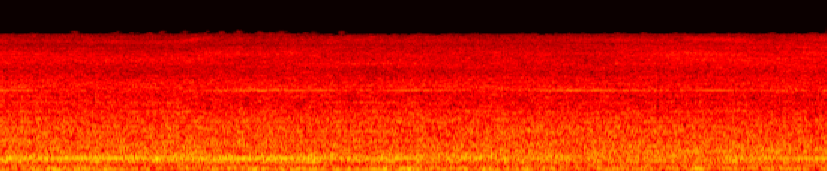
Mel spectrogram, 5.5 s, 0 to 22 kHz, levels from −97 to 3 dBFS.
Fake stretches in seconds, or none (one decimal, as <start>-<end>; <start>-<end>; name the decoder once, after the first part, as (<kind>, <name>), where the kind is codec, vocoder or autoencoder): 0.9-1.9 (vocoder, Vocos); 2.9-3.6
